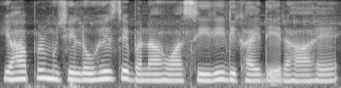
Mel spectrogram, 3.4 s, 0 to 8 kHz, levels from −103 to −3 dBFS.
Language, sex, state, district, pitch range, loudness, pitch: Hindi, female, Arunachal Pradesh, Longding, 170-210 Hz, -15 LUFS, 185 Hz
